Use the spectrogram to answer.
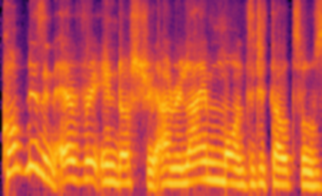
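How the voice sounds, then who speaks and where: With lively intonation and a fairly high pitch, a woman talks at a moderate pace in a plain, everyday voice. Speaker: career coach presenting a webinar. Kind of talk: webinar presentation.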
